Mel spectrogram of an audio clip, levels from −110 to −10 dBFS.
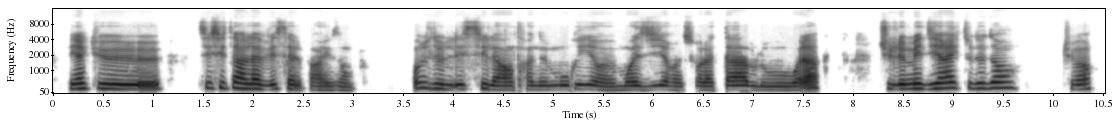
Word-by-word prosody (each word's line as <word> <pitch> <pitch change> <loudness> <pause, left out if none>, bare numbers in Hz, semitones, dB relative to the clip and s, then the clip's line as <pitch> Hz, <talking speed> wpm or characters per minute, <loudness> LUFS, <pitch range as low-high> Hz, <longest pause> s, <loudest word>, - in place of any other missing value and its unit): Bien 215 +2 +4
que, 200 - +4
heu, - - -34 0.4
si 245 - -7
si 250 +2 -3
tu - - -4
as 235 - +7
un - - +5
lave-vaisselle, 200 -1 +1
par 165 -1 -8
exemple, 155 -2 -8 0.5
au - - -2
lieu 245 - -3
de 215 0 -1
le 200 -2 0
laisser 195 +3 -2
là, 175 -3 0
en 170 - -2
train 175 - -9
de 175 0 -4
mourir, 180 +1 -2
heu, 155 -1 -5
moisir, 170 +1 -3
heu, 155 - -7
sur 165 - -8
la 160 0 -2
table 180 -3 0
ou 155 0 -5
voilà, 155 -6 +2 0.6
tu 215 - -7
le 200 +1 +6
mets 215 +1 +4
direct 230 +3 +2
dedans, 245 +2 0 0.4
tu - - -14
vois? 200 +2 -2
190 Hz, 205 wpm, -22 LUFS, 165-215 Hz, 0.6 s, as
